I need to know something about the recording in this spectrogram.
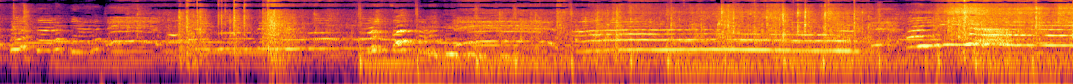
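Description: A young woman speaks excitedly and laughs close by.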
